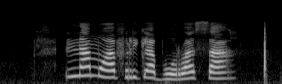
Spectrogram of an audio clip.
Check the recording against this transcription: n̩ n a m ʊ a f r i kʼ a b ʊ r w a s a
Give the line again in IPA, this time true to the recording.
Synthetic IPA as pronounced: n̩ n a m ʊ a f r i kʼ a b ʊ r w a s a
